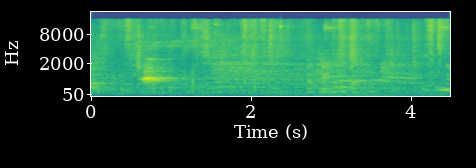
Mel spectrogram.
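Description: A dog barks once, a short loud bark a little under a second in, followed by faint voices.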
